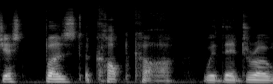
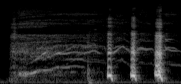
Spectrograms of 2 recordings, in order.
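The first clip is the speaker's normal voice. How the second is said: high burst of helpless laughing; high cackling laugh; real laughter. Real, not acted. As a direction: crack up at your own story. Laughing at police car punchline.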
